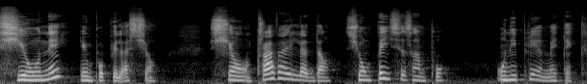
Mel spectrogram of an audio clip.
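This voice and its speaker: At a fairly slow pace, a woman with a Romanian accent speaks at a medium pitch with ordinary pitch variation. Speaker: biographer. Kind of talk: interview. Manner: hesitant, with many fillers.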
